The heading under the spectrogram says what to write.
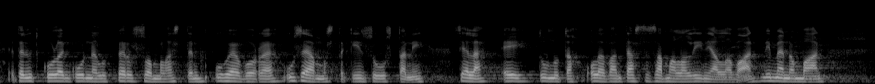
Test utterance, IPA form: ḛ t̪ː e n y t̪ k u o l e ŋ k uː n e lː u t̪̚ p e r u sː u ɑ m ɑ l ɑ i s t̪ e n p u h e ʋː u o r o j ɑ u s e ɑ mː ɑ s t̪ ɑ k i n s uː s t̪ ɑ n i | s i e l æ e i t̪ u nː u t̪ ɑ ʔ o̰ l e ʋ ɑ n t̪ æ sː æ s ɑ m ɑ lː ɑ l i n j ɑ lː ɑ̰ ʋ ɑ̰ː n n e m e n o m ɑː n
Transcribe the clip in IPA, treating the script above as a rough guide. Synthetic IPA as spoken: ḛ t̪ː æ n y t̪ k u o l e ŋ k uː nː e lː u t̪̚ p e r u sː u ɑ m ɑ l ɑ i s t̪ e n p u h e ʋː u o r o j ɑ u s e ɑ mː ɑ s t̪ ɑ k i n s uː s t̪ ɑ n i | s i e l æ e i t̪ u nː u t̪ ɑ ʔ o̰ l e ʋ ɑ n t̪ æ sː æ s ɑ m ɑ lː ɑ l i n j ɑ lː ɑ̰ ʋ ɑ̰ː n n i m e n o m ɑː n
